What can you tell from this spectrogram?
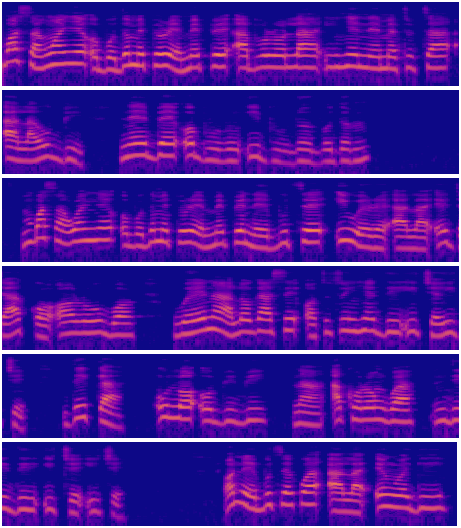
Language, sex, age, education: Igbo, female, 30-45, tertiary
